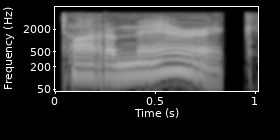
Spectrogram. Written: tautomeric

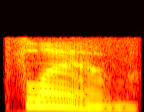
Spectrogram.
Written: flam

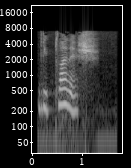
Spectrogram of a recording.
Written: deplenish

